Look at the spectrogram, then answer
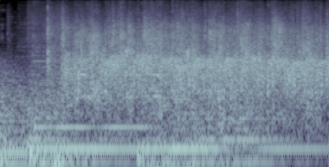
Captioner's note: applause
